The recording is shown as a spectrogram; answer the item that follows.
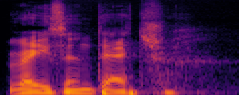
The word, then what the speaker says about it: raison d'être: Raison d'être.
